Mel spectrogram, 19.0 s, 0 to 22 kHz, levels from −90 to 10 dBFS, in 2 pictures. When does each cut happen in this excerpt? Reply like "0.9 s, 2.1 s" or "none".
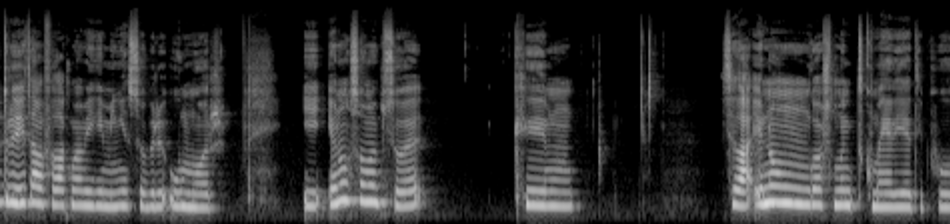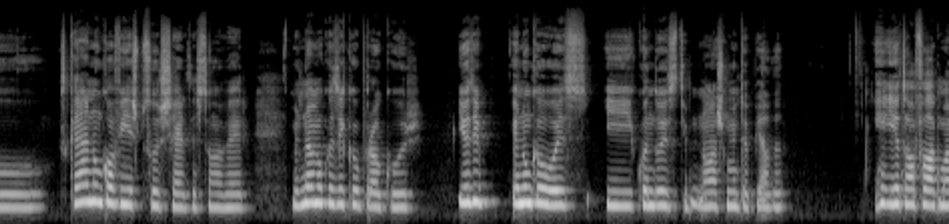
14.0 s, 16.4 s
